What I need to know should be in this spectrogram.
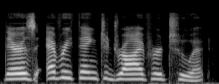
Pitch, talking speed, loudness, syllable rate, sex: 245 Hz, 220 wpm, -16 LUFS, 6.6 syllables/s, female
